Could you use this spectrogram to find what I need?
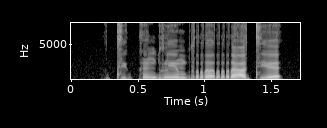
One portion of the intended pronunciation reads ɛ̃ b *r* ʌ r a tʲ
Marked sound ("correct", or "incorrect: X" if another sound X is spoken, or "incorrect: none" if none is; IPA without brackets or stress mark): correct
